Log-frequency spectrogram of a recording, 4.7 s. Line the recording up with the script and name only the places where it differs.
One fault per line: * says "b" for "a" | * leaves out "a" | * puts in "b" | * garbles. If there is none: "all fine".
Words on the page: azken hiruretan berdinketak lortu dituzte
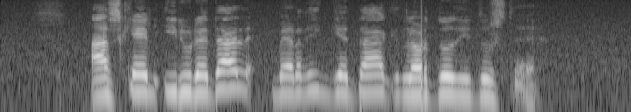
all fine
